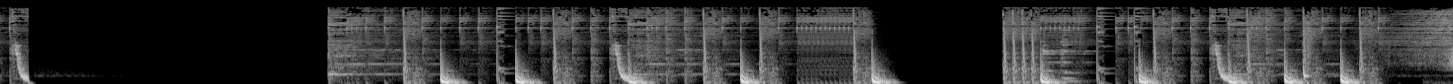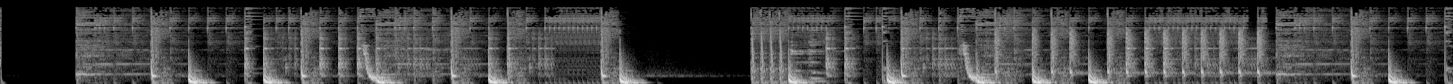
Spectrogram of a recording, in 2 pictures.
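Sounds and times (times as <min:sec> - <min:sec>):
simple drums playing: 0:04.2 - 0:05.7, 0:06.3 - 0:06.6, 0:07.4 - 0:07.7, 0:10.0 - 0:10.7, 0:11.4 - 0:13.7, 0:16.1 - 0:21.0, 0:22.0 - 0:27.3, 0:28.0 - 0:29.0.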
